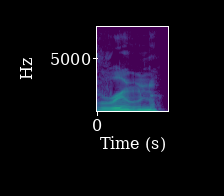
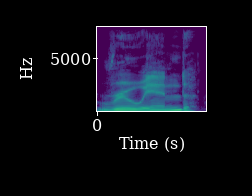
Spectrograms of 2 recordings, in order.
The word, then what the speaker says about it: ruin: storm in his life financial rune my wife corrects me ruined ruin it's two syllables honey two syllables um you know as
